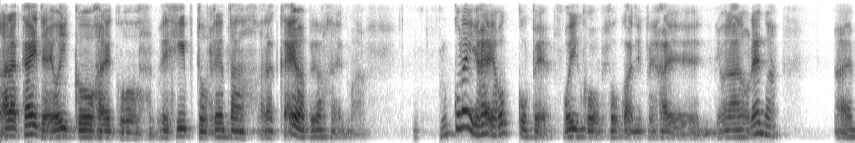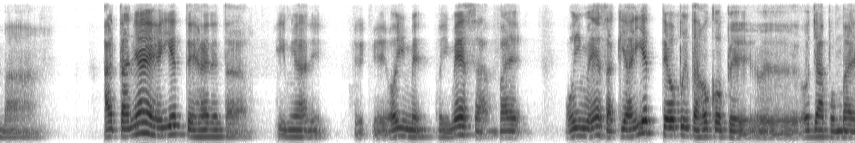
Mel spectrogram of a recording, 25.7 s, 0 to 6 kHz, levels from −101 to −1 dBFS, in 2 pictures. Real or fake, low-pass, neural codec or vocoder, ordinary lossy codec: real; 5.4 kHz; none; none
